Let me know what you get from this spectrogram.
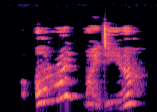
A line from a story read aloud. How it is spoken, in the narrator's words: Aziraphale gasped through his own reaction to the penetration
